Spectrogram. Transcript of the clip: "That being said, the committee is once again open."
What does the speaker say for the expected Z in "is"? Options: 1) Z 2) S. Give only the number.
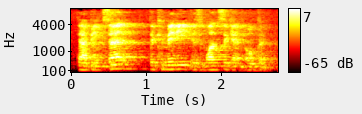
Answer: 1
